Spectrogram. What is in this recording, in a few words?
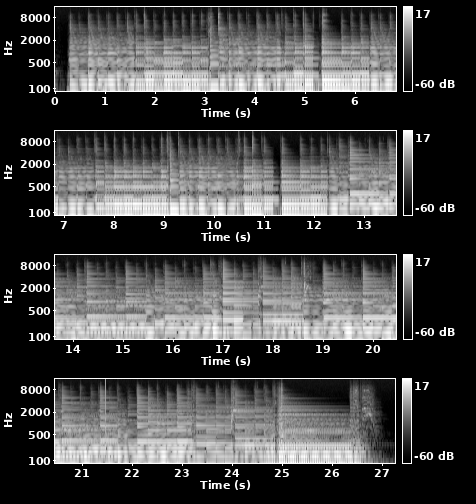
Neck Pick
